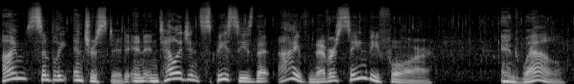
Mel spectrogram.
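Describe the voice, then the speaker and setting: A sly jackal noble, acted by a man, slightly high in pitch and very animated, needling with mock courtesy. It is a visual novel character voice over faint background noise and trickling water. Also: moderate pace. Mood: smug, taunting. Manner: smooth-talking, mock-polite, taunting.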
